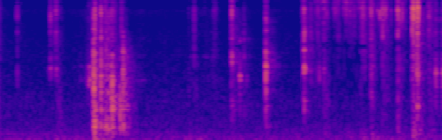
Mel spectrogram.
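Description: A utility-knife blade carves a solid, dry oval bar of soap with a purple shell and blue core, held in the hand. Short, bright scraping cuts come in scattered bursts, with a longer rasping stroke near the start and a quick run of crisp, crumbly shaves toward the end. There is almost no low end, and each cut stops dead with no ring.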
